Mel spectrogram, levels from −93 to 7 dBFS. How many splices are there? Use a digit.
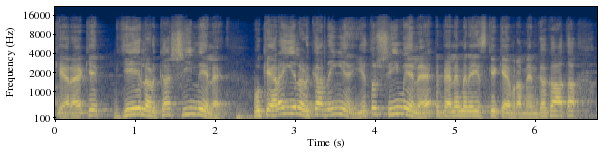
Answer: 1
